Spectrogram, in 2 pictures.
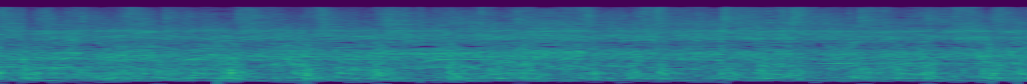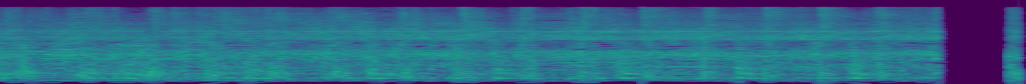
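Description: Festival procession music: drums played alongside rapid, dense cymbal clashes, loud and continuous. The sound drops out briefly just before the end.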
